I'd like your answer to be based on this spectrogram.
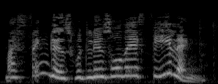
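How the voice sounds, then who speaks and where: This young adult woman's very high, slightly bright voice swings hugely in pitch as she reads a rhyming children's picture book at normal speed. Her storytelling is playful, sing-song, and expressive.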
